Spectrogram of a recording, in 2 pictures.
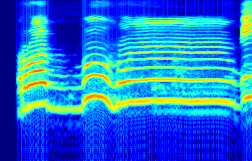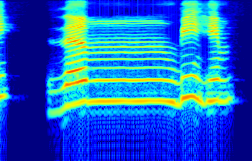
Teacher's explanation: میم ساکن کے بعد حرف با ہے تو یہاں پر ہم کیا کریں گے، اخفا مع الغنہ، میم ساکن کی آواز کو ہم چھپا لیں گے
